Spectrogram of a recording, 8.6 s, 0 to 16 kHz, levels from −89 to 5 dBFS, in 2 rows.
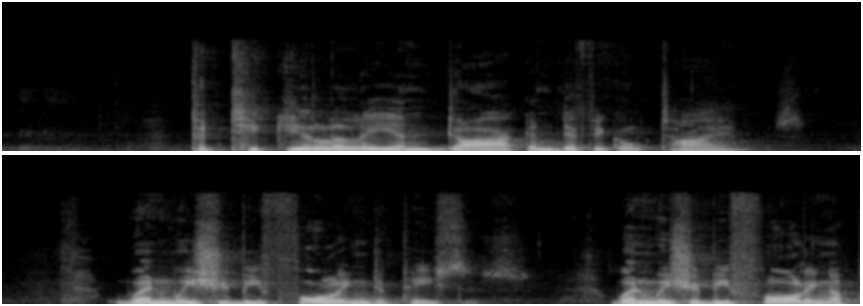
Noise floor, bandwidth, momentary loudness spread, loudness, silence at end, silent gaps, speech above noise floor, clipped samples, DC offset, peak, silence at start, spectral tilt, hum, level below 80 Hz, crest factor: -68 dBFS; 12 kHz; 14 LU; -26 LUFS; 0 s; none; 42 dB; under 0.1%; under 0.1%; -10 dBFS; 0.95 s; -7.5 dB/octave; none; -56 dBFS; 18 dB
